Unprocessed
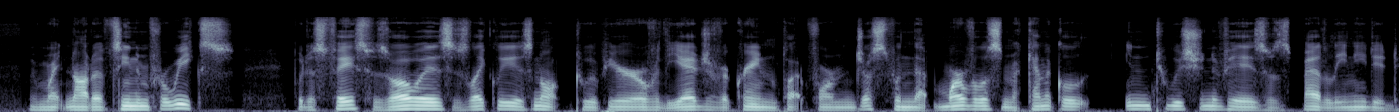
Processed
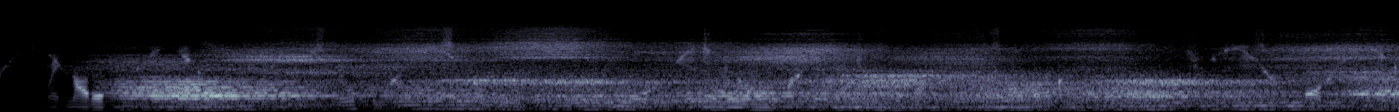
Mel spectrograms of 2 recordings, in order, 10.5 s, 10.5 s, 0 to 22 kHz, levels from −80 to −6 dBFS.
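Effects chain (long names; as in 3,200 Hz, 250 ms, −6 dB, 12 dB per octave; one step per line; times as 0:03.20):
elliptic low-pass filter 8,100 Hz, stop band 40 dB
reversed playback
downward compressor 16 to 1, threshold −34 dBFS, peak gain reduction 21.5 dB
reversed playback
LFO wah 1 Hz 600–3,700 Hz, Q 18
delay that swaps between a low-pass and a high-pass 579 ms, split 1,500 Hz, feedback 67%, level −10 dB
slow-attack reverb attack 890 ms, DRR −10.5 dB
level +11.5 dB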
